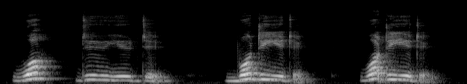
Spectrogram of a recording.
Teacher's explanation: the t at the end of what disappears because we've got the d at the beginning of do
